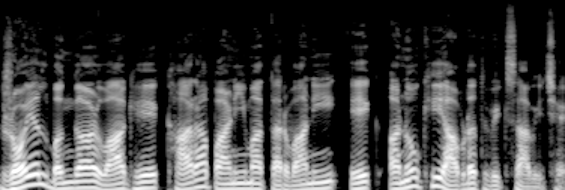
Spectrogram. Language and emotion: Gujarati, neutral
